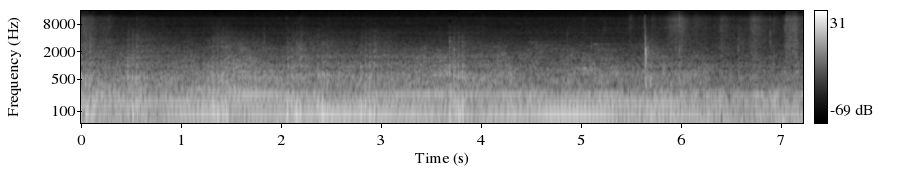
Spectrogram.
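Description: Dry leaf litter rustling and crackling under a person crawling on hands and knees, with a few sharper snaps near the end. A steady low hum runs underneath throughout.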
